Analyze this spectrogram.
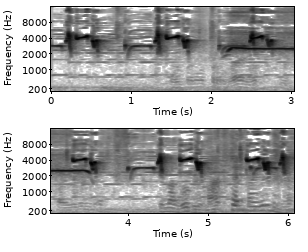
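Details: Captive Red-headed prinia singing energetically after three months of care: sharp chirps and bright notes sliding between high pitches, with one long, steady, pure whistle in the middle. Faint voices sound underneath.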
